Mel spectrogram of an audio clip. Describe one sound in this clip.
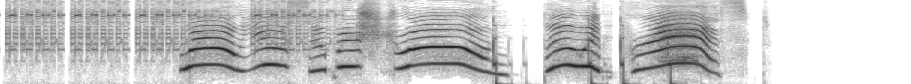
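Musical tones sweep up and down as game results tally.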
